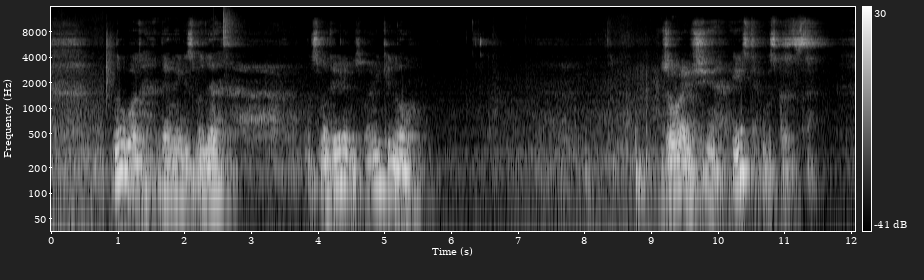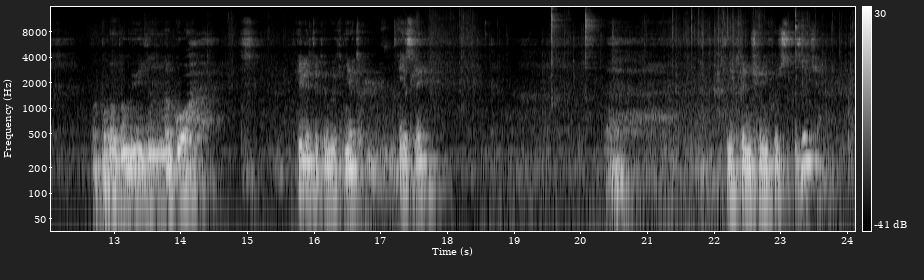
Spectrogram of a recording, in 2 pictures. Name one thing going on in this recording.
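A man speaks in short bursts with pauses, heard in a room with some echo.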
